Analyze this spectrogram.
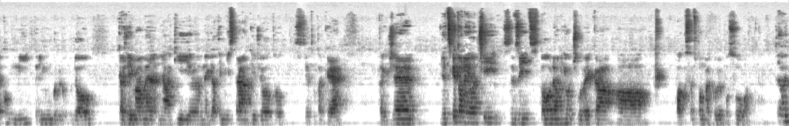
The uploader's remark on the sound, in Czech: Omlouváme se za horší zvukovou stopu.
